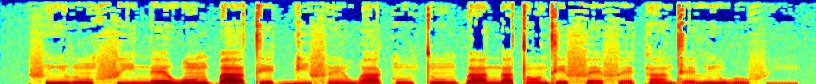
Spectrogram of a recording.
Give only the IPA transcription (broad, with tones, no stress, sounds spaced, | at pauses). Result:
f ĩ˨ l ũ˨˦ f i˦˨ n ɛ˨˦ w ũ˦ ɡ͡b a˦˨ t e˨˦ ɡ͡b i˦˨ f ɛ̃˨ w a˧ k ũ˨ t ũ˧ ɡ͡b a˦ n a˦ t ɔ̃˧ d e˦ f ɛ˦˨ f ɛ˨˦ k ã˦˨ d ɛ˨ l ĩ˧ w o˨ f i˨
